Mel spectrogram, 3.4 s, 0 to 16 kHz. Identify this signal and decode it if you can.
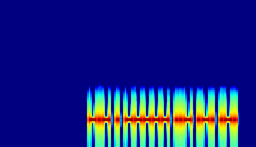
Morse code, heard as a keyed tone, about 38 wpm, 700 Hz. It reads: KE0URR
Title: USA Call Signs 40wpm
